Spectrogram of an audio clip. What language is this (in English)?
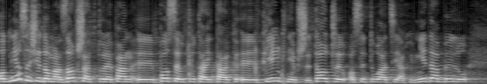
Polish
